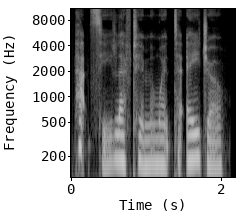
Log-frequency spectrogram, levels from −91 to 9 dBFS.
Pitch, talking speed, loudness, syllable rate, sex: 165 Hz, 190 wpm, -23 LUFS, 4.6 syllables/s, female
